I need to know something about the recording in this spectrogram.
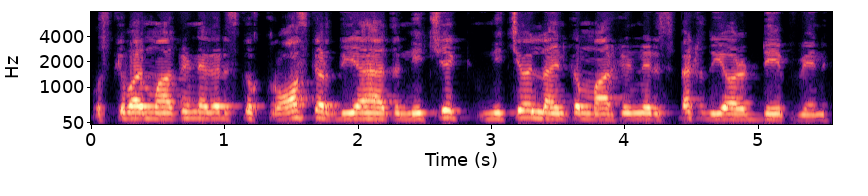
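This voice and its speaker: A trading instructor with a somewhat higher-than-average, darkish voice sounds a little hoarse after a long day of talking. In a brisk, casual screen walkthrough with little pitch movement, he explains charts conversationally. He chats loosely and keeps checking in with the listener through repeated phrases like "okay ji" and "look".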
